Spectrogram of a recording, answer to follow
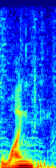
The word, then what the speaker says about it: Windy: story is Tune Shop Windy. I think this is pronounced windy. Makes more sense than windy, what with all the winding roads and all.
